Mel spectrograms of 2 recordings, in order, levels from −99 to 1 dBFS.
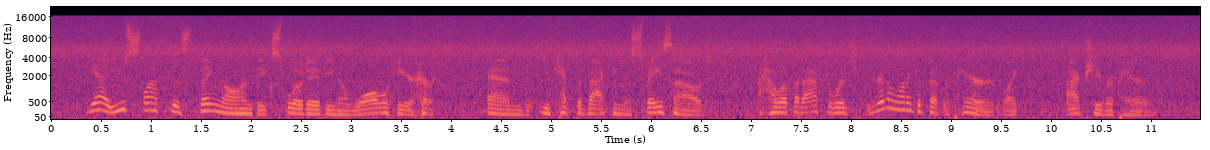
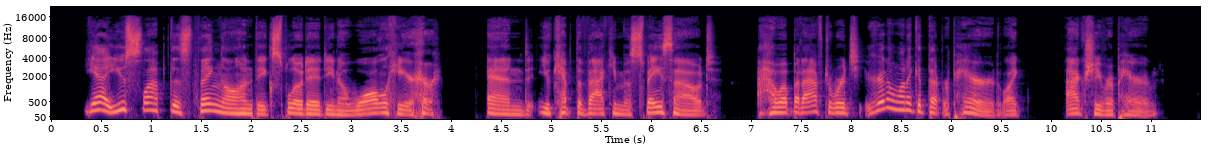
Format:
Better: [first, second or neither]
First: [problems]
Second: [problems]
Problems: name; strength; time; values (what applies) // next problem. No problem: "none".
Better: second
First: hiss; loud; throughout; 1 dB below the speech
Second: none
